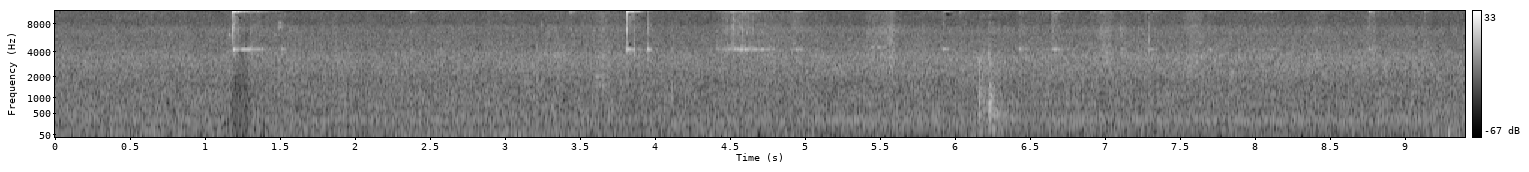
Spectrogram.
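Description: A steady mechanical hum with a few sharp metallic clinks, about four, from steel bolts and washers being handled and set into aluminium hydraulic gear-pump bodies.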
